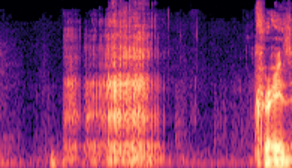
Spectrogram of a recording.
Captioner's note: snort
